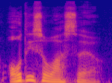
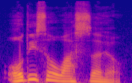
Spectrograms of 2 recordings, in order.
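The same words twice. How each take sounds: Both takes have the same delivery.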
